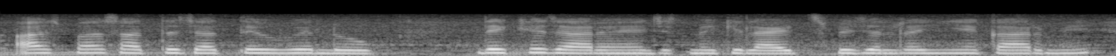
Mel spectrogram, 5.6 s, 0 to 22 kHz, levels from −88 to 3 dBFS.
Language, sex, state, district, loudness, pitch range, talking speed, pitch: Hindi, female, Uttar Pradesh, Lucknow, -15 LUFS, 220-245 Hz, 185 wpm, 230 Hz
